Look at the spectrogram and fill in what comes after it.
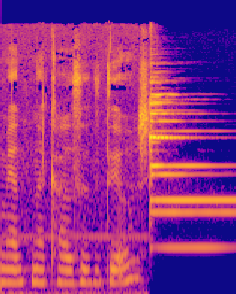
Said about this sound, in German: Wenn der Gläubige eintritt, läutet er diese Glocke, um zu zeigen, dass er da ist.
